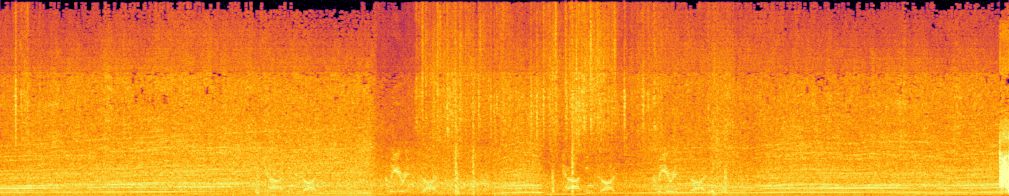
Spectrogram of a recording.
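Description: A race car engine roars steadily, rising and falling in pitch.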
